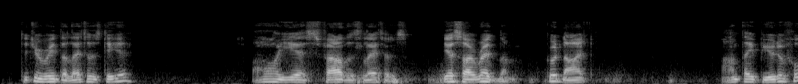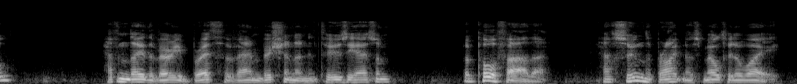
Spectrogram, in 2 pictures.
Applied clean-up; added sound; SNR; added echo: neural separator model SepFormer DNS4.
